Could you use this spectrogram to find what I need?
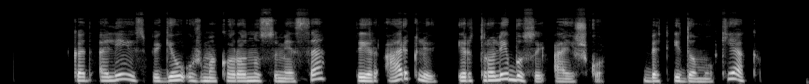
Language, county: Lithuanian, Panevėžys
